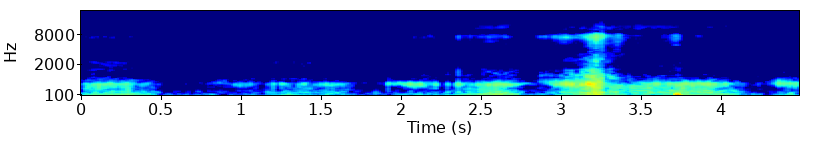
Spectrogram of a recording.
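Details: A pregnant domestic cat purrs while being petted. The purr is a continuous low rumbling with rhythmic pulses and a louder swell near the end, mixed with soft rustles and a brief tap.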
